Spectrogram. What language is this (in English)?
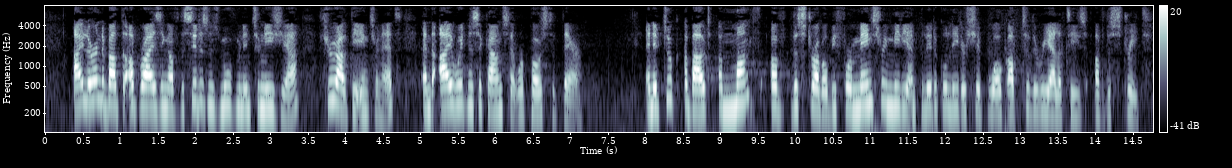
English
